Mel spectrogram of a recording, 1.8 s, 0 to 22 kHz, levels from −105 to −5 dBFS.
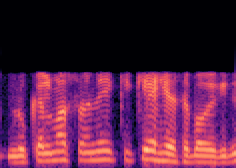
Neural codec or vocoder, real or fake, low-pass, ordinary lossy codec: none; real; 3.6 kHz; none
